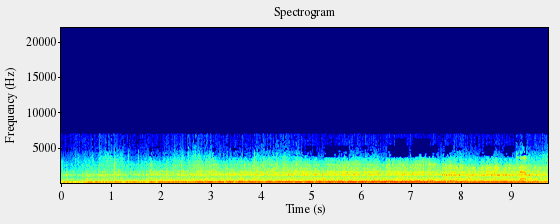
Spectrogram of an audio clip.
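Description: The engine of a heavy convoy truck, number 10 in the line, rumbles steadily in a low, droning growl, swelling slightly louder over several seconds as the truck approaches.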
